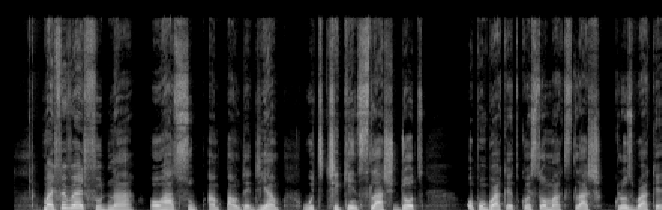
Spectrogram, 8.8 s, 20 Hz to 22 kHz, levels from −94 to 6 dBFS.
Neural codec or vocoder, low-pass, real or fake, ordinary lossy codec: none; none; real; none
